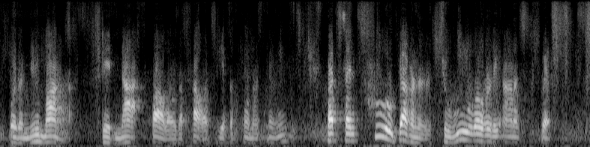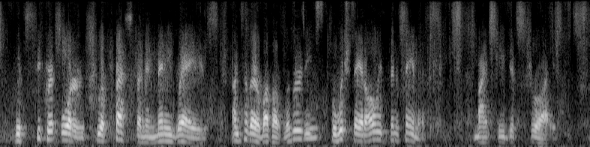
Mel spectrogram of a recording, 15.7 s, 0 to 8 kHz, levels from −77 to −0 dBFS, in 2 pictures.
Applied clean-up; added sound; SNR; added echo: neural separator model SepFormer DNS4.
